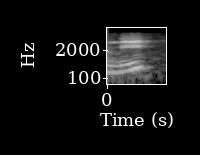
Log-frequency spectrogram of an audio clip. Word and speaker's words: knee: In knee, K is silent, and second alphabet is N. N is consonant. So we put a before knee, a knee.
